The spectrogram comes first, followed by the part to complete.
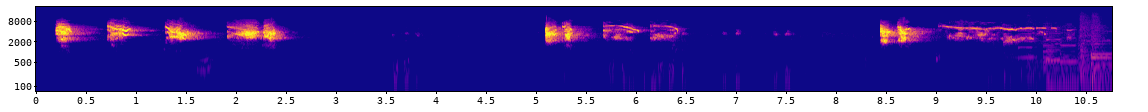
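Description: Infant long-tailed macaque screaming in distress as its mother grips it: four high-pitched cries in quick succession, three more about five seconds in, and a last cry near the end that trails off into a wavering whine.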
